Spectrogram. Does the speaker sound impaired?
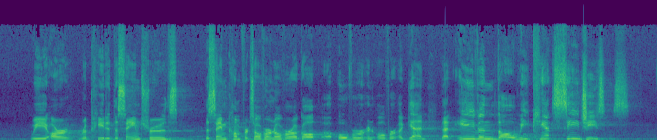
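No.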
